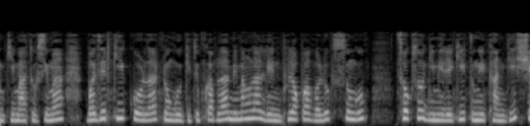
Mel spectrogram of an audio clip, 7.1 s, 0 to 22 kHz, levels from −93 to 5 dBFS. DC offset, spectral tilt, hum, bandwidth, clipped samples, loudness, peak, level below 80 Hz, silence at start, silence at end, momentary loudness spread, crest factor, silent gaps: under 0.1%; -6 dB/octave; none; 8 kHz; under 0.1%; -29 LUFS; -12 dBFS; -78 dBFS; 0 s; 0 s; 5 LU; 16 dB; none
